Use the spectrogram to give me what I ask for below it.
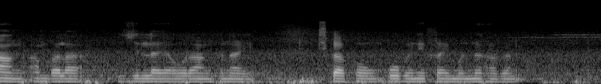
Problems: low volume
